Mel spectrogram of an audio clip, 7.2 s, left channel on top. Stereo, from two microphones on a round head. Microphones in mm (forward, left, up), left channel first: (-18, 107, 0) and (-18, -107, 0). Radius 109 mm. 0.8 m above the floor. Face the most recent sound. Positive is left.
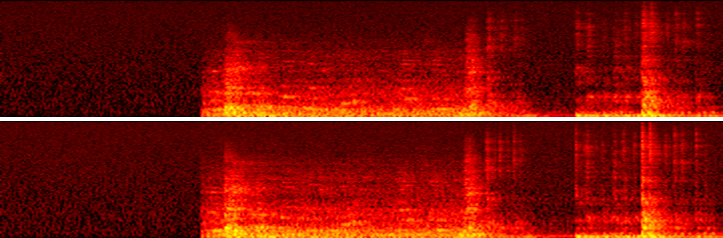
turn(degrees=-50)  # may be behind; listen again after turning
